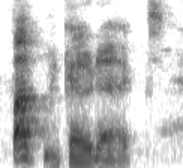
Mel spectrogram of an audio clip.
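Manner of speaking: snickering aside. Pretend. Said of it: "they're like".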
